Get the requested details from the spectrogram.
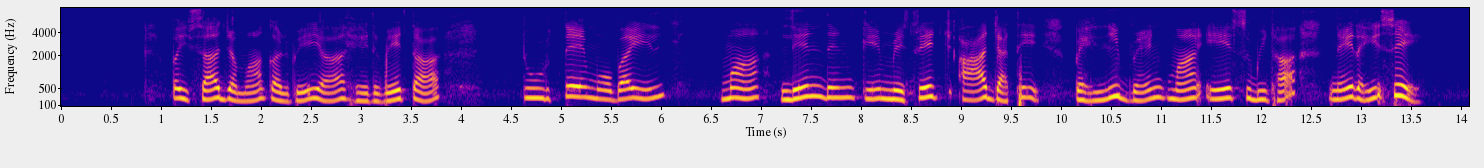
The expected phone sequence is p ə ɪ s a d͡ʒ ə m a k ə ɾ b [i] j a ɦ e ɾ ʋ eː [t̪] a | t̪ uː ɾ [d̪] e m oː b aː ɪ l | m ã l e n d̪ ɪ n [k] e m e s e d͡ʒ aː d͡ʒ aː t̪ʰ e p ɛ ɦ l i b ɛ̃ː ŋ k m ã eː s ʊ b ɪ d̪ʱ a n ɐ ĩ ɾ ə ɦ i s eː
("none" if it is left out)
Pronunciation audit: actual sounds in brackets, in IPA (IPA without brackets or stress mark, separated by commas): e, t̪, t̪, k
